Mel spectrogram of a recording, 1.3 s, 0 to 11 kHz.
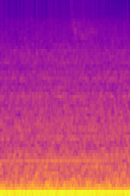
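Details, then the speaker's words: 2013 Toyota Prius after replacing its failed 10-year-old 12-volt battery: ready light on, placed in gear, petrol engine heard starting; smooth, even low hum with no knocks, misses or surging, running normally. "Now I've got the ready light. Everything's good. Let's just go ahead and, for the heck of it, we'll just put it into ag gear. I did hear the motor start. That's good."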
